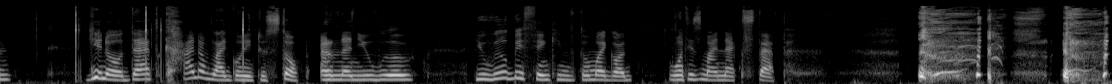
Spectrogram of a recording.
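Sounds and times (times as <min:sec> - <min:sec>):
speech: 0:00.0 - 0:00.2, 0:00.8 - 0:08.0, 0:09.2 - 0:09.8
harsh raspy cough with a wheezy catch: 0:09.2 - 0:11.1.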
